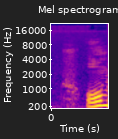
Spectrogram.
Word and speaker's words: ओम: उसके अर्थ को जाने ओम शब्द तीन ध्वनियों से बना है अ उ और म इन तीन शब्द वाले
